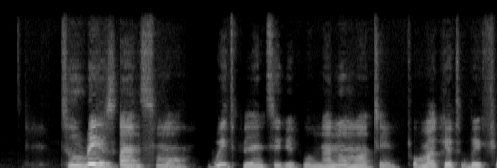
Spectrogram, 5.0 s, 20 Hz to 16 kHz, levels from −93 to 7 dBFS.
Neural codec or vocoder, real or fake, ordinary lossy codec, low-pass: codec, 44.1 kHz, 2.6 kbps, DAC; fake; none; 14.4 kHz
